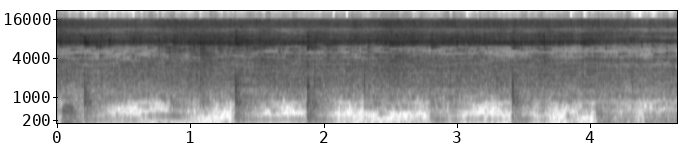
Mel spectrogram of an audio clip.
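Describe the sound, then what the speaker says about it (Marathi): Onions fry in a pan with a loud continuous high sizzle, broken by regular scraping strokes of stirring about every half second. "सारखं फ्राय करत राहावं लागणार आहे कांद्याला जोपर्यंत लाल नाही होत तोपर्यंत फ्राय करत राहायचं"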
